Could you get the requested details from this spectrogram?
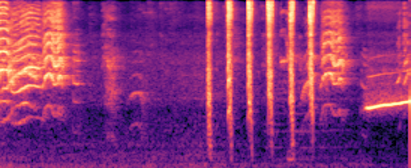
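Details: Talking ringneck parrot kept as a pet and watched by another parrot: a raspy chattered phrase, a quick run of six sharp clicks, then a clear rising whistle.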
